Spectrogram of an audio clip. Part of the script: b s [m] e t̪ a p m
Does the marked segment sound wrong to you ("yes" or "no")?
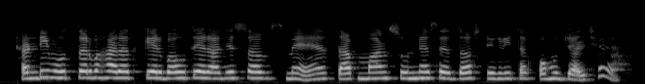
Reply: no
